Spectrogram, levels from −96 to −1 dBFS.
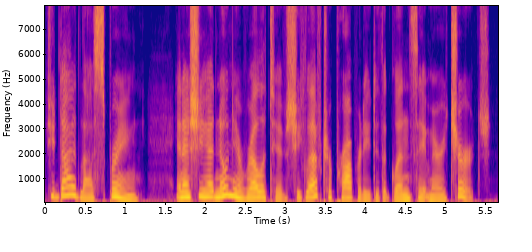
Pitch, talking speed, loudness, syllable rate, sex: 220 Hz, 220 wpm, -17 LUFS, 5.3 syllables/s, female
